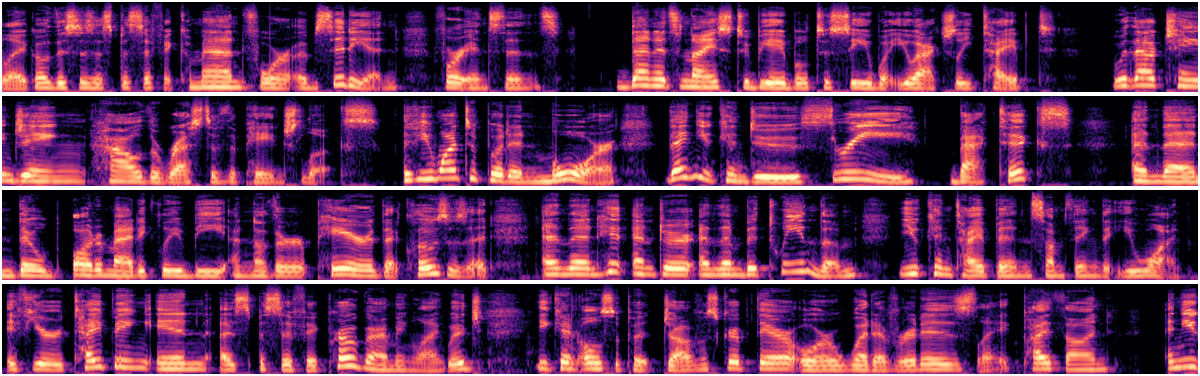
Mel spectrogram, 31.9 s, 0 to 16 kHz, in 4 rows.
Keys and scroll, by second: 11.9 Return, 12.5 `, 16.4 Page_Down, 18.5 Page_Up, 19.2 Return, 23.2 Up, 23.6 super+Right, 26.5-28.0 typing, 29.6 alt+shift+Left, 29.6-31.8 typing.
